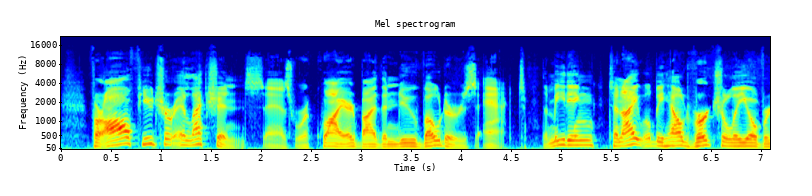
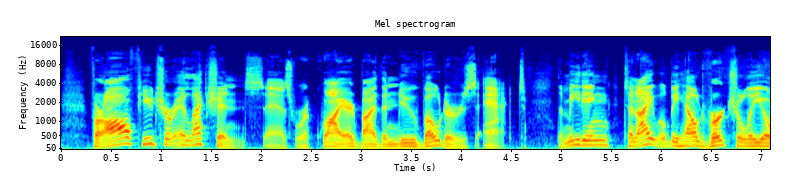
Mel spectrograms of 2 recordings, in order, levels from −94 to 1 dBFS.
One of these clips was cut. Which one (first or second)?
first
